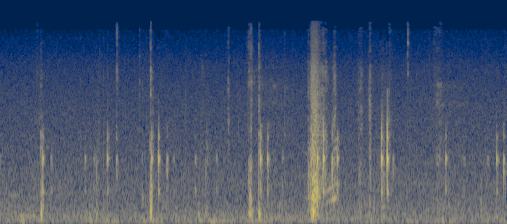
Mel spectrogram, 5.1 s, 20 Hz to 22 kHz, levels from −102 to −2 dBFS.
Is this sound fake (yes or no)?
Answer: no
